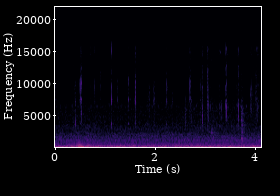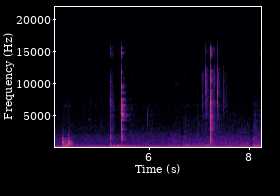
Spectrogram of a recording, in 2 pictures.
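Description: A handful of light clicks and knocks from the scooter's handlebar and brake lever being handled and tilted, over a faint low hum.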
